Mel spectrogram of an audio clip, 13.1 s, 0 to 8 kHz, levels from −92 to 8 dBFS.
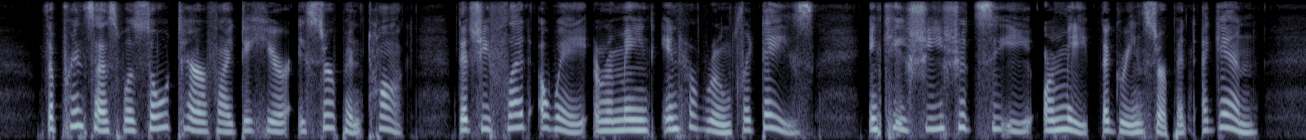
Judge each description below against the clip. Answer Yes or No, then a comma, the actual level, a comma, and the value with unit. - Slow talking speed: No, average, 145 wpm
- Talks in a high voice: Yes, high, 215 Hz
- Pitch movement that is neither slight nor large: Yes, average, 4.3 semitones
